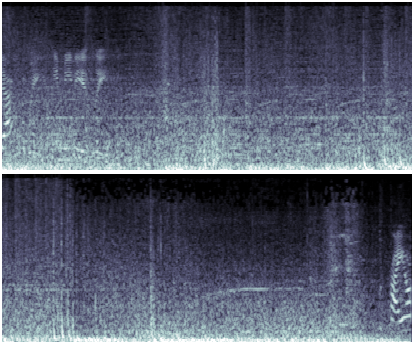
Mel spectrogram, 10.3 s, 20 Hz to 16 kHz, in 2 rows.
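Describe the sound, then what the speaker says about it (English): A reactor explosion in the Delta Force video game: a dense, loud roar of blasts and rumbling debris with sharp cracks layered throughout, sustained at full volume for the whole stretch, with a voice announcing over it. "Hydrogen explosion at reactor 2."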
